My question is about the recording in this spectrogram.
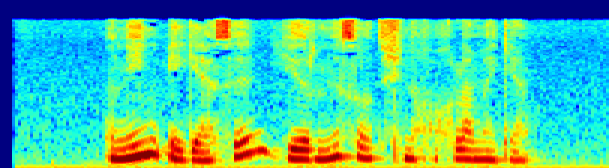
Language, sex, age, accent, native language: Uzbek, female, 19-29, Qashqadaryo, Uzbek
